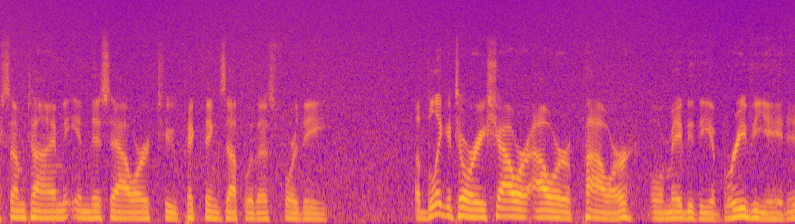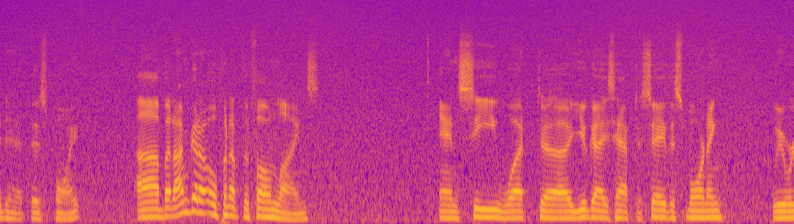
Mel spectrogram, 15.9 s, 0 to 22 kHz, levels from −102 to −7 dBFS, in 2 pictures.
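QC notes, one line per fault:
No technical faults are audible in the signal, and the room's own background noise sits about 17 dB below the speech as part of the recording itself.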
